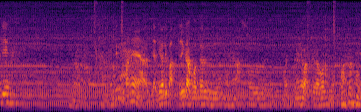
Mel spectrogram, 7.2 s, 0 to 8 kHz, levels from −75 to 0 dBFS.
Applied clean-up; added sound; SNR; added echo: none; Engine; 5 dB; reverberation time 0.5 s.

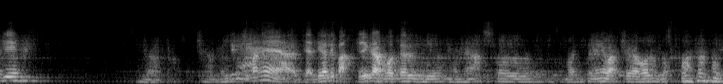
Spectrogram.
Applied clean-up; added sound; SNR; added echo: neural separator model SepFormer DNS4.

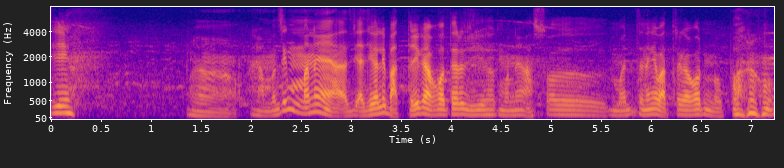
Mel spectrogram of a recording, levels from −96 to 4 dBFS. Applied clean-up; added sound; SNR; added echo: none; none; none; none.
